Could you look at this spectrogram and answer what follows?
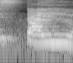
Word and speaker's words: stile: अगर मैं इसके पीछे ई लगा दूं तो ये साइलेंट हो जाएगा और इसका साउंड हो जाएगा लॉन्ग, ये आई हो जाएगा, तो ये स्टाइल हो जाएगा।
